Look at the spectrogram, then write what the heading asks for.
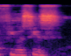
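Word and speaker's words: φύσις: है से बना है, जिसका उच्चारण जो होता है फ्यूसिस, यानी आप कह सकते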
